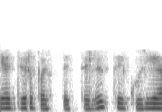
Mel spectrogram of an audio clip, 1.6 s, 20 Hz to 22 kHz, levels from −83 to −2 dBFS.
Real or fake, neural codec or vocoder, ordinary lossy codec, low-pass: real; none; MP3, 16 kbps; 3.6 kHz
